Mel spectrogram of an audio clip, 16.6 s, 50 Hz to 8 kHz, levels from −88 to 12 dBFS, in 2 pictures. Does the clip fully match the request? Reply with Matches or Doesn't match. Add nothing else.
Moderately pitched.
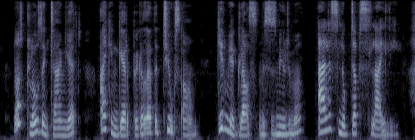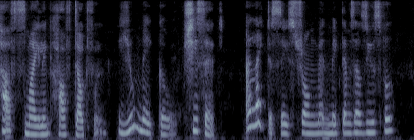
Doesn't match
